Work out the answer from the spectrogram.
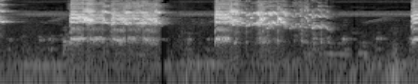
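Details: Rainbow lorikeets, a playful excited pair, give long rasping noisy screeches lasting nearly a second each, two extended bursts with a shorter one trailing, over a thin constant high tone.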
